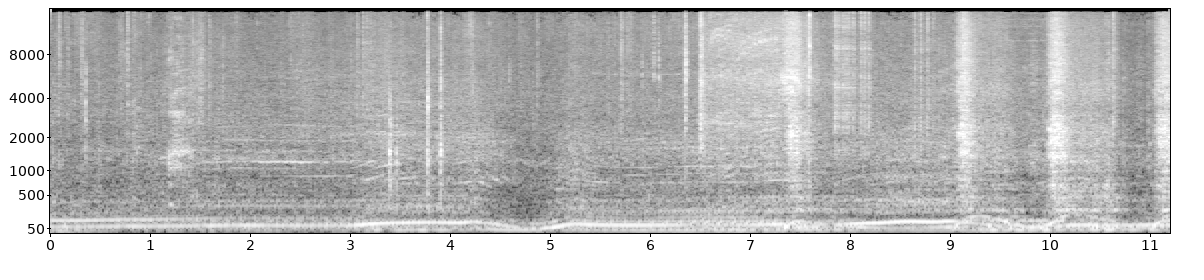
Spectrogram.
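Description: Pagani Huayra's twin-turbo V12 running at low revs, heard from inside the cabin, its pitch rising and falling gently a few times. Several sharp clicks in the second half.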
